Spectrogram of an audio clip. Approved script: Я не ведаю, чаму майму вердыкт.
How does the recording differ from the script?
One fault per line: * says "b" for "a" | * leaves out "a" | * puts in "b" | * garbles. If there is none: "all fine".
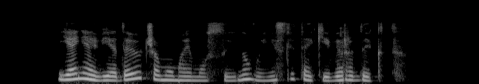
* puts in "сыну вынеслі такі"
